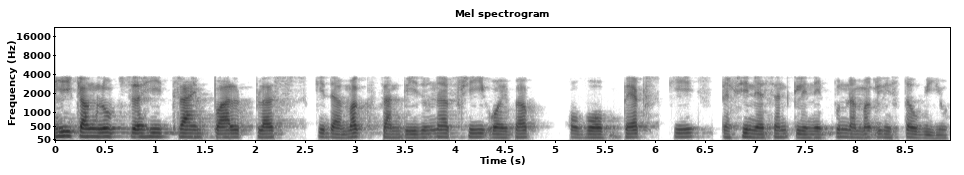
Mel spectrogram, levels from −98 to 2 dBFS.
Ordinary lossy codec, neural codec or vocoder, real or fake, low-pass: none; vocoder, 22.05 kHz, 80 mel bands, WaveNeXt; fake; 3.6 kHz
